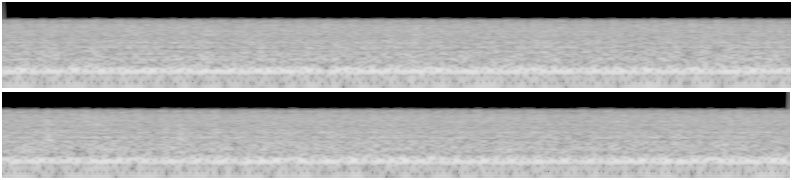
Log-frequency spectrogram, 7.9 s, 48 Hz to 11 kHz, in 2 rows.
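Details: 1963 Ford F350 truck, first start in about 20 years, running off an auxiliary nurse tank with a cherry bomb muffler: steady, even low idle with a smooth unchanging beat, no knocks or misses; normal healthy idle, coolant needs topping up.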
